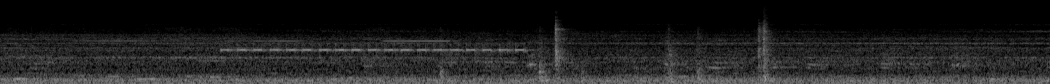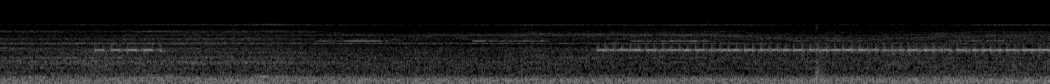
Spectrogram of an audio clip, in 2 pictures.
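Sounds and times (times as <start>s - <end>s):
high steady tone: 15.2s - 21.0s.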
